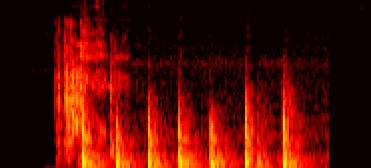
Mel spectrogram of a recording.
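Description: Knocking on a door, seven evenly paced, firm knocks in a steady rhythm, each a short thud, followed by silence.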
